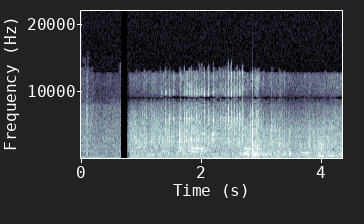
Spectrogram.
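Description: Street ambience while riding slowly through a crowd of pedestrians: passers-by talking and a steady background hum, with one sharp click just before the middle. The sound drops out briefly just under a second in.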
